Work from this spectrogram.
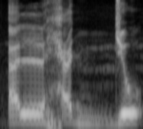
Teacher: الحج حمزہ لام زبر الح، جیم زبر حج، جیم پیش جو، الحج، حا کو گلے سے نکالیں اور جیم کو ہم نے سخت کرنا ہے تشدید کی وجہ سے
